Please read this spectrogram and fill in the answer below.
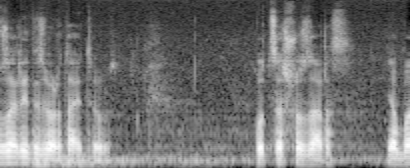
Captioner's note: sounds of explosions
